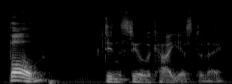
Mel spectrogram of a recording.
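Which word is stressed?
Bob. The stress falls on the word Bob. Someone else did it. "Some other guy did"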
